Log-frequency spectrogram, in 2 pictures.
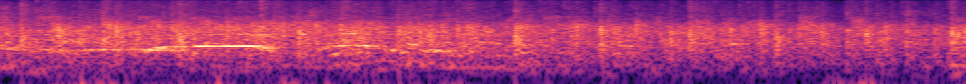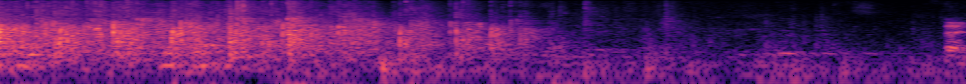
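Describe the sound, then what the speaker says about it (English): Loud audience applause at a university research-talk competition fills the room with dense, steady clapping that gradually thins and fades toward the end, with a few scattered claps left. "Come on, big round of applause."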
